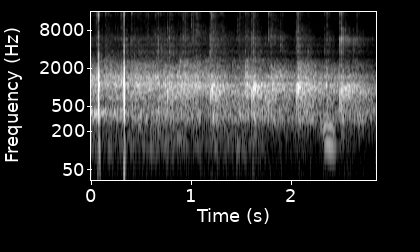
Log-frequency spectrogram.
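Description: An audience at a Christian sermon applauds a person who helped, a steady patter of many hands clapping, with a couple of sharp, louder claps early on before the clapping settles into an even, moderate wash.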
